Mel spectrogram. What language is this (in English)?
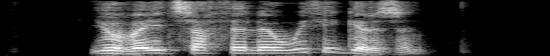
Kabyle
